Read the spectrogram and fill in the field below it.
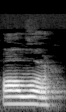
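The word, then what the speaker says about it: hour: आवर जो होता है ना, उसमें ये एच साइलेंट है, ये आ से आवर इस तरीके से बोला जाता है।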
